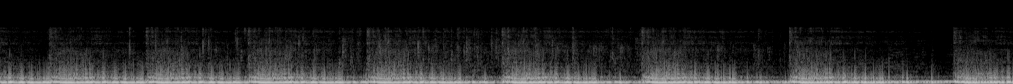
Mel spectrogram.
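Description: A loud, steady low drone from the band's amplifiers, with a swelling noise over it that comes back about once a second.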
